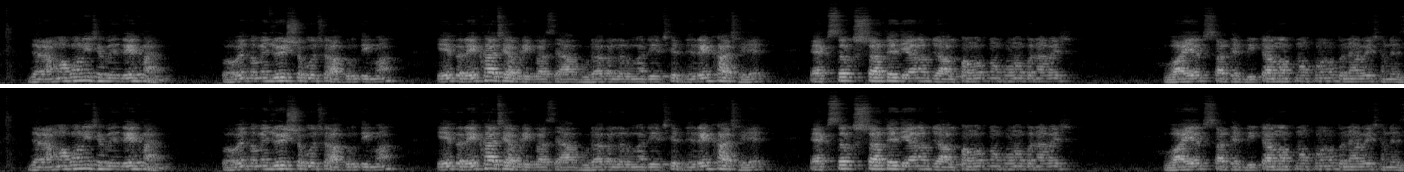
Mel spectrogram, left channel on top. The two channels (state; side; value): identical; both; correlation 1.00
